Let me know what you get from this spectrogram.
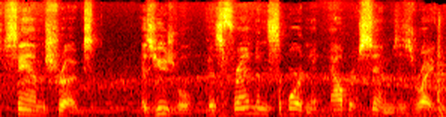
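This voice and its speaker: A man narrating a crime audio drama with scripted, descriptive storytelling in a deliberate, literary manner. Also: mid-range voice, expressive, loud music behind the voice, rough recording.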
